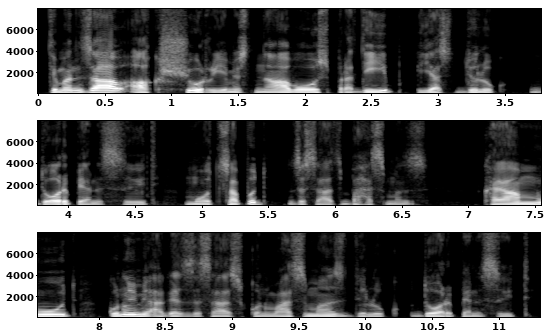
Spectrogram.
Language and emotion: Kashmiri, neutral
